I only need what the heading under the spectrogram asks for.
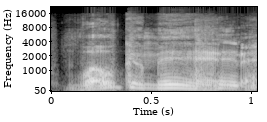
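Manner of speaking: spooky narrator voice. Suggesting how to open a sermon: spooky Unsolved Mysteries narrator voice. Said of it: "just be like".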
